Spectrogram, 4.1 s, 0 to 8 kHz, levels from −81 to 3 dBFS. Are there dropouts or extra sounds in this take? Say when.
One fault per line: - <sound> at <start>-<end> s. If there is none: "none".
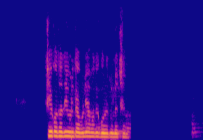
none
